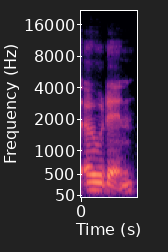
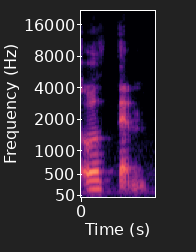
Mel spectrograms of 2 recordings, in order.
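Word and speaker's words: Óðinn: It's not pronounced Odin, so I say it correctly. In modern Icelandic, it's Othin.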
